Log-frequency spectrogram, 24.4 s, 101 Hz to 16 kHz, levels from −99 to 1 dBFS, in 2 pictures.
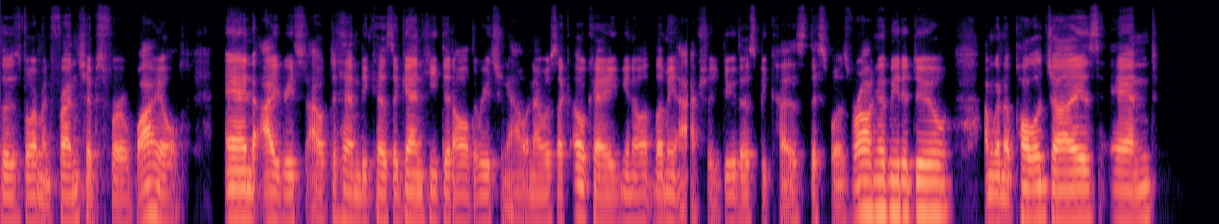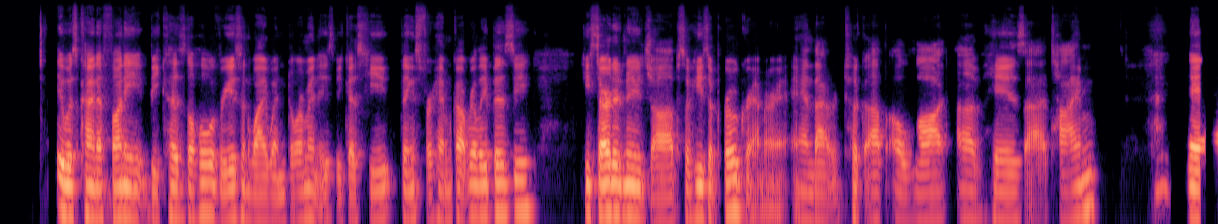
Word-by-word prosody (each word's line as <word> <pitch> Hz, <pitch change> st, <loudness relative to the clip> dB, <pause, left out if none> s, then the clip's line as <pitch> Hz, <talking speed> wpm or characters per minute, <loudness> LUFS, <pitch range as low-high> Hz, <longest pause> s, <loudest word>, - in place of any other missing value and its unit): those 100 Hz, 0 st, -2 dB
dormant 100 Hz, 0 st, -1 dB
friendships 100 Hz, +1 st, -1 dB
for 90 Hz, -, -2 dB
a 90 Hz, -, -3 dB
while. 115 Hz, +1 st, +1 dB, 0.4 s
And 115 Hz, 0 st, +5 dB
I 105 Hz, 0 st, +3 dB
reached 100 Hz, 0 st, -4 dB
out 105 Hz, 0 st, -3 dB
to -, -, -4 dB
him 105 Hz, -2 st, -2 dB
because, 100 Hz, +1 st, -2 dB
again, 105 Hz, 0 st, +1 dB
he 105 Hz, 0 st, -6 dB
did 105 Hz, 0 st, -1 dB
all 100 Hz, 0 st, 0 dB
the -, -, -8 dB
reaching 100 Hz, 0 st, -6 dB
out, 105 Hz, -, -7 dB
and 100 Hz, -2 st, -6 dB
I 100 Hz, -, -4 dB
was 100 Hz, 0 st, -5 dB
like, 100 Hz, -, -2 dB
"Okay, 100 Hz, -5 st, +2 dB
you 100 Hz, -, -5 dB
know 100 Hz, +1 st, -2 dB
let 105 Hz, -, +1 dB
me 105 Hz, -1 st, -2 dB
actually -, -, -8 dB
do 100 Hz, 0 st, -3 dB
this 100 Hz, 0 st, -5 dB
because 100 Hz, 0 st, -7 dB
this 100 Hz, 0 st, -8 dB
was 120 Hz, -, -5 dB
wrong 135 Hz, +2 st, +5 dB
of 135 Hz, -, +3 dB
me 135 Hz, -1 st, +3 dB
to 130 Hz, -, +3 dB
do. 130 Hz, -1 st, +3 dB, 0.3 s
I'm 100 Hz, -, -1 dB
gonna 100 Hz, 0 st, +3 dB
apologize." 115 Hz, -1 st, +4 dB, 0.2 s
And 110 Hz, +1 st, 0 dB, 1.2 s
it -, -, +8 dB
was 120 Hz, -1 st, +6 dB
kinda 120 Hz, -2 st, +3 dB
funny 115 Hz, -1 st, +2 dB
because 115 Hz, +1 st, -2 dB
the 110 Hz, -, +1 dB
whole 130 Hz, +1 st, +2 dB
reason 115 Hz, +1 st, -1 dB
why 100 Hz, 0 st, +2 dB
I -, -, -1 dB
went 100 Hz, -1 st, -4 dB
dormant 105 Hz, +3 st, -3 dB
is 100 Hz, +1 st, -7 dB
because 95 Hz, +1 st, -6 dB
he 110 Hz, +1 st, -5 dB
things 110 Hz, +1 st, -3 dB
for -, -, -5 dB
him 110 Hz, +1 st, -5 dB
got -, -, +2 dB
really 125 Hz, 0 st, +3 dB
busy. 130 Hz, +2 st, 0 dB, 0.5 s
He 125 Hz, -, +1 dB
started 125 Hz, 0 st, +8 dB
new 120 Hz, -1 st, +5 dB
job. 95 Hz, -1 st, -1 dB
So, 110 Hz, -, -4 dB
he's 120 Hz, 0 st, +1 dB
a -, -, +1 dB
programmer, 135 Hz, +1 st, -1 dB
and 105 Hz, -1 st, -6 dB
that 105 Hz, -1 st, -3 dB
took -, -, -5 dB
up 105 Hz, 0 st, -1 dB
a 110 Hz, -, -2 dB
lot 105 Hz, +1 st, 0 dB
of 110 Hz, -1 st, -4 dB
his, 105 Hz, -1 st, -3 dB
uh, 60 Hz, 0 st, -4 dB
time. 120 Hz, +9 st, -2 dB, 0.9 s
And 115 Hz, -1 st, +8 dB
110 Hz, 205 wpm, -25 LUFS, 100-120 Hz, 1.2 s, it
